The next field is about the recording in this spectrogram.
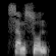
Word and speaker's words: Samsung: Корейцы говорят Samsung, что звучит довольно своеобразно на слух для любого, кто хоть раз сталкивался с ветхозаветными преданиями и тамошними героями.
